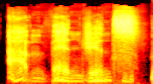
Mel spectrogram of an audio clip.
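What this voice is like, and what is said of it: Bad Donald Duck-style cartoon duck voice. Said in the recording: “Like the Donald Duck voice ... That was a terrible duck impersonation.”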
